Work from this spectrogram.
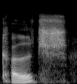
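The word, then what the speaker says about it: Kölsch: a certain Regional beer it's called kulch kulch which which is spelled k the o with the two dots on top and then LS C and that's only brewed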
